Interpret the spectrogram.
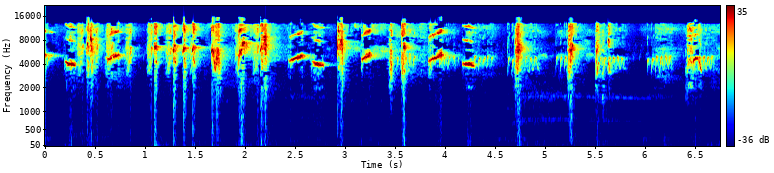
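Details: Sunbird singing hard, ready to fight, used as training material for songbirds: quick, shrill, chattering phrases of bright slurred notes and clicks, separated by short pauses.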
